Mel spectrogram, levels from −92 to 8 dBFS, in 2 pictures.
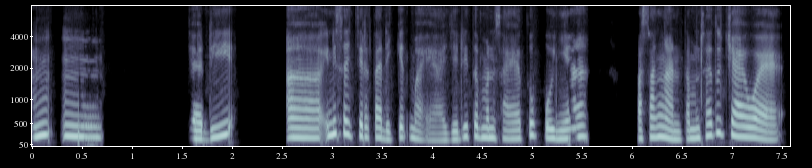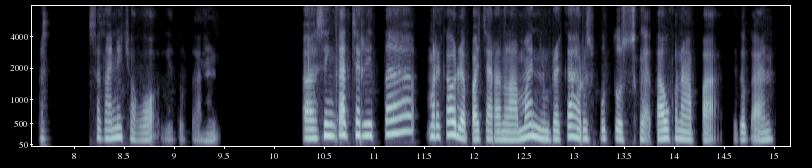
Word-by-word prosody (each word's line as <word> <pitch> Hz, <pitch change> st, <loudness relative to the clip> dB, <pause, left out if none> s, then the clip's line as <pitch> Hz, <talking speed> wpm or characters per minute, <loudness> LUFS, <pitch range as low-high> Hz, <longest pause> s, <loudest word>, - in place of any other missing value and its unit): Mhm. 225 Hz, -3 st, +1 dB, 0.9 s
Jadi, 190 Hz, -, +2 dB, 0.6 s
eee, 200 Hz, -1 st, +3 dB
ini 265 Hz, -, +6 dB
saya 280 Hz, -1 st, +1 dB
cerita 210 Hz, -4 st, -1 dB
dikit, 185 Hz, +6 st, -3 dB
Mbak, 185 Hz, -6 st, -3 dB
ya. 145 Hz, 0 st, -8 dB
Jadi 165 Hz, +6 st, -3 dB
temen 205 Hz, -3 st, +1 dB
saya 175 Hz, -1 st, -3 dB
tuh 255 Hz, -, 0 dB
punya 185 Hz, -4 st, +1 dB, 0.6 s
pasangan. 185 Hz, -2 st, +1 dB
Temen 180 Hz, +3 st, 0 dB
saya 245 Hz, +5 st, 0 dB
tuh 300 Hz, -, 0 dB
cewek, 205 Hz, -, +3 dB, 0.6 s
pasangannya 195 Hz, +2 st, -2 dB
cowok, 155 Hz, -5 st, -6 dB
gitu, -, -, -20 dB
kan. -, -, -14 dB, 0.9 s
Eee, 190 Hz, -, +4 dB
singkat 245 Hz, +1 st, +4 dB
cerita 275 Hz, +6 st, +1 dB
mereka 225 Hz, +4 st, +3 dB
udah 185 Hz, -, +5 dB
pacaran 170 Hz, -1 st, -1 dB
lama 160 Hz, +6 st, +2 dB
dan 215 Hz, -6 st, +3 dB
mereka 175 Hz, +6 st, +1 dB
harus 180 Hz, -4 st, -1 dB
putus, 175 Hz, -3 st, -4 dB
enggak 165 Hz, -, -5 dB
tahu 175 Hz, +1 st, +3 dB
kenapa, 170 Hz, -4 st, -2 dB
gitu, 155 Hz, -, -6 dB
kan. 165 Hz, +3 st, -5 dB
195 Hz, 155 wpm, -21 LUFS, 175-225 Hz, 0.9 s, ini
